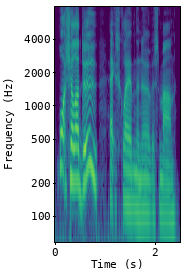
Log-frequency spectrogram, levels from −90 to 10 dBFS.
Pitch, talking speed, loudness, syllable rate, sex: 155 Hz, 190 wpm, -20 LUFS, 5.3 syllables/s, male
